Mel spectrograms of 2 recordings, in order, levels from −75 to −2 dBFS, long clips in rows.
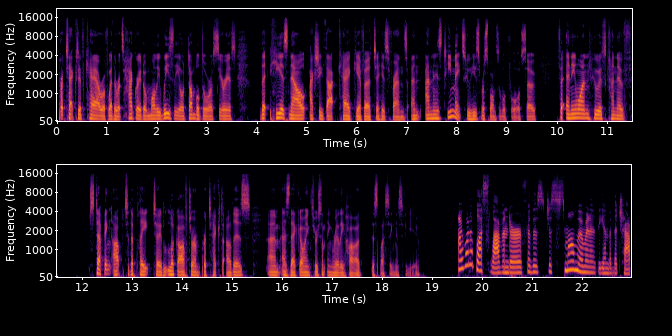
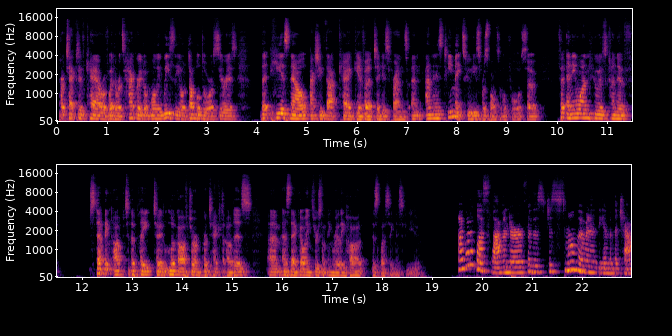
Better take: first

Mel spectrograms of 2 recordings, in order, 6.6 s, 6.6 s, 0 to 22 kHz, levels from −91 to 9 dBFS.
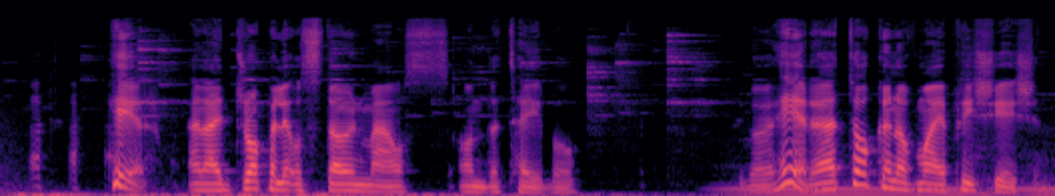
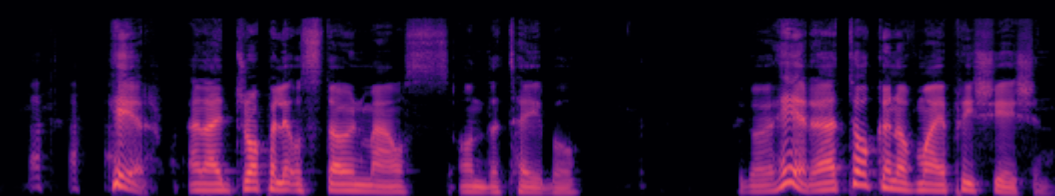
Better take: second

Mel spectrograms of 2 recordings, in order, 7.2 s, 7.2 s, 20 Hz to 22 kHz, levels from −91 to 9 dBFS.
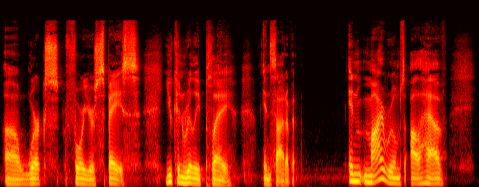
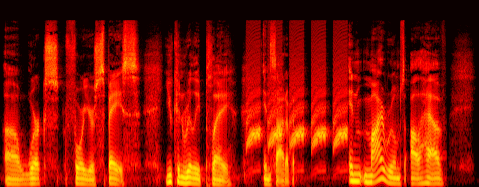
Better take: first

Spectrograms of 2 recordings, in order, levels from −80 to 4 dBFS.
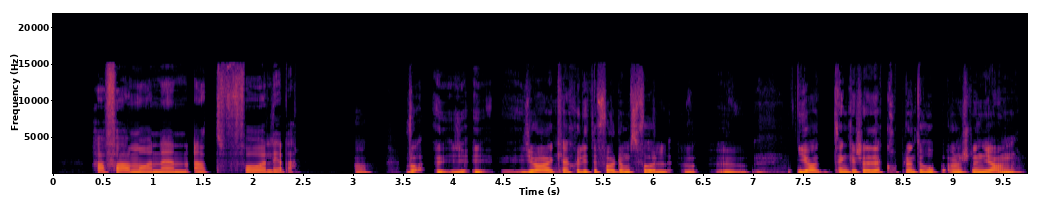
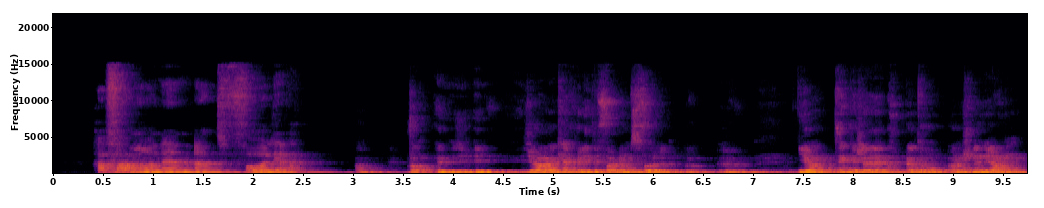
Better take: first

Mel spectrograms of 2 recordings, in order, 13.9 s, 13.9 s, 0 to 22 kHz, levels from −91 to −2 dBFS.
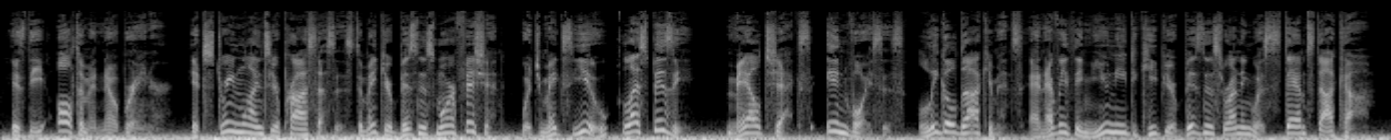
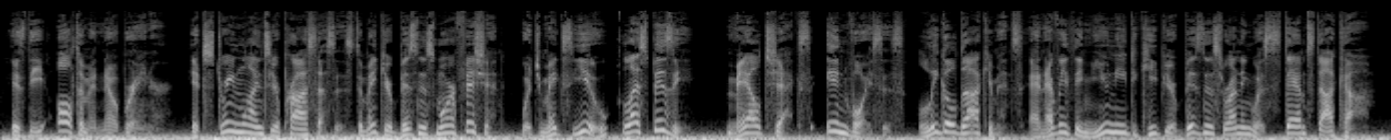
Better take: neither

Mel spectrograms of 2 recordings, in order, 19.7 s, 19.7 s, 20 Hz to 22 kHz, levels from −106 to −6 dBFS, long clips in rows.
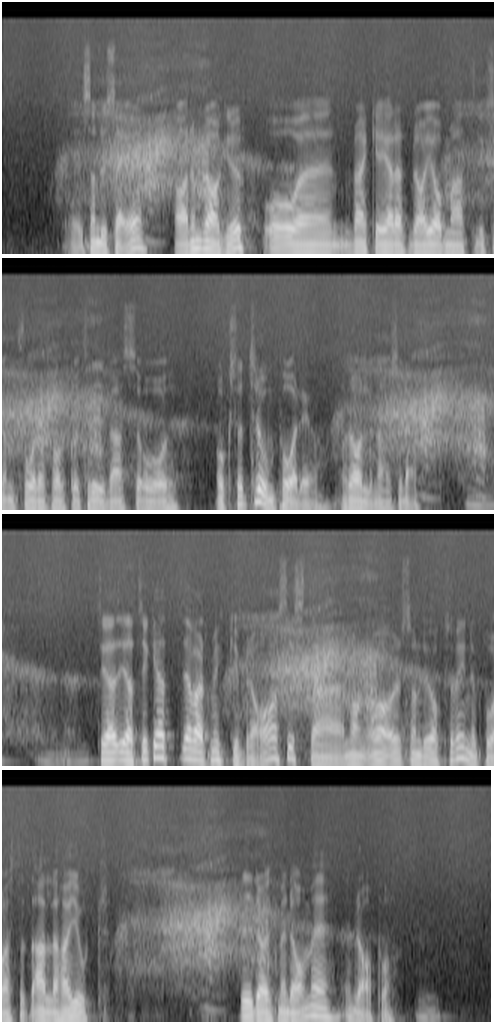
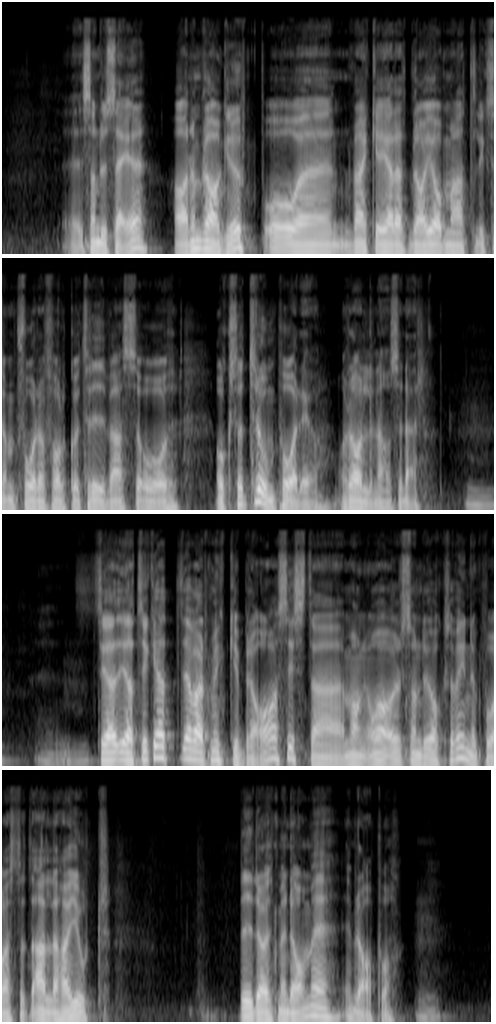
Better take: second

